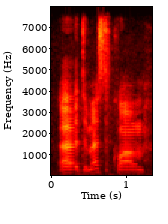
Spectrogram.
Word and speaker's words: Domestic Quam: Domestic Quam is what I've been going with. Okay. You It's, can't I mean, So- essentially, it's just a goof on my last name.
